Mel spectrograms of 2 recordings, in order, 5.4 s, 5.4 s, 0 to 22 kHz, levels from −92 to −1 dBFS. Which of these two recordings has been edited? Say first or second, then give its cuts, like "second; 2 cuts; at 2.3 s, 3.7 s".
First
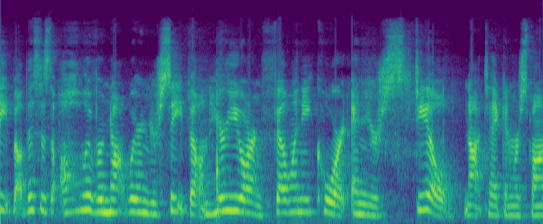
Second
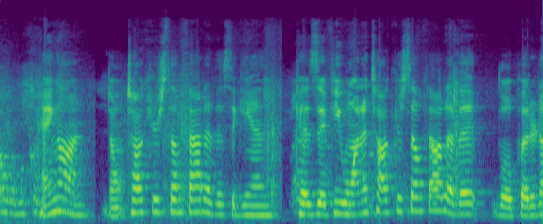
second; 2 cuts; at 0.9 s, 2.8 s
